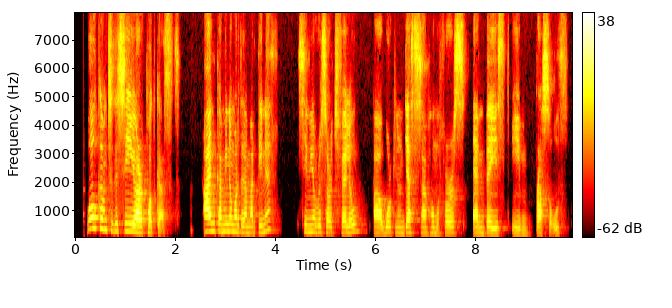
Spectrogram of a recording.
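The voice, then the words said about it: Spanish accent. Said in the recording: “as you can hear by my accent, I'm also the CER's resident Spaniard”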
